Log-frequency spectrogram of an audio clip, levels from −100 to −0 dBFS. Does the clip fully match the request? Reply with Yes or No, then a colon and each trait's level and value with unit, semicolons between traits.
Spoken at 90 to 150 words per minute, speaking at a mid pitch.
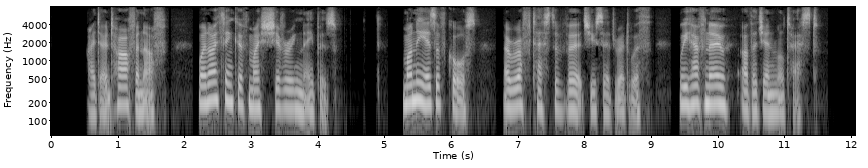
Yes: average, 140 wpm; medium, 165 Hz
